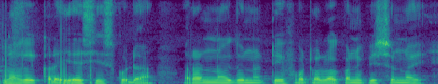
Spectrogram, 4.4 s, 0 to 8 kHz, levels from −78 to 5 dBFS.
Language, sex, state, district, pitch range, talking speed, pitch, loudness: Telugu, male, Andhra Pradesh, Sri Satya Sai, 105-110 Hz, 135 wpm, 105 Hz, -18 LUFS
